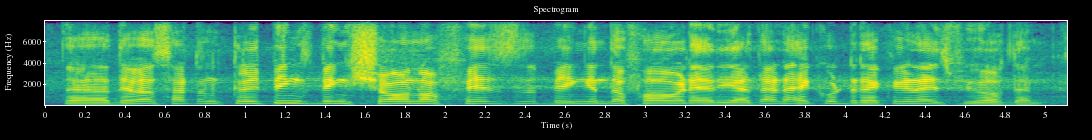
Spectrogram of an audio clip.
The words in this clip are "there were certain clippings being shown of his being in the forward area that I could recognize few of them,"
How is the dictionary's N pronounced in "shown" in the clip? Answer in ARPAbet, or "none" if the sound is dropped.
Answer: N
